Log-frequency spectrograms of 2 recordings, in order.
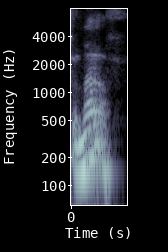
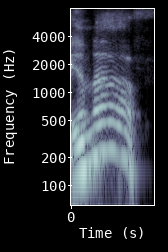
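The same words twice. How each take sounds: First: It is said lightly, as a quick stop signal. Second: It is said firmly, as a sharp scolding command. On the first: That is as much food as I want. "When somebody's dishing out food, sometimes they'll say" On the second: Stop that behavior now. "When somebody's talking too much or carrying on too much"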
